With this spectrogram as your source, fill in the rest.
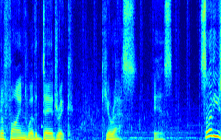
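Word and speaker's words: cuirass: way we've got to find where the deadric curas is some of you say that I'm saying that wrong they're like it's not curas it's quas or something like that I think you'll find it's curas cure ass that's how it's pronounced don't tell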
